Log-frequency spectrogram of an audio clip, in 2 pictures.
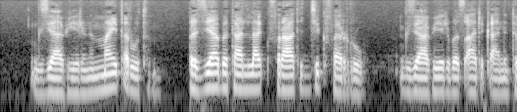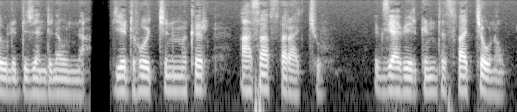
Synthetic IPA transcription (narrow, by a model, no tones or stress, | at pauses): ʔɨɡzijaβhe̞ɾɨnɨmːajt̪ʼəɾut̪ʰɨm | b̥əzːijabət̪ʰalːakʼfɨɾat̪ɨd͡ʒːɪɡfərːu | ʔɨɡzjaβhe̞ɾbəsʼad̪kʼant̪ʰəwlɨd̪zənd̪nəwɨnːa | jɛd̪ɨɦo̞t͡ʃːɪnmɨkʰɨɾ | ʔasafəɾat͡ʃːɛh | ʔɨɡzjaβhe̞ɾɡɨnt̪ʰəsfat͡ʃːɛwnəw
